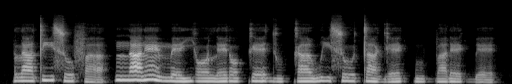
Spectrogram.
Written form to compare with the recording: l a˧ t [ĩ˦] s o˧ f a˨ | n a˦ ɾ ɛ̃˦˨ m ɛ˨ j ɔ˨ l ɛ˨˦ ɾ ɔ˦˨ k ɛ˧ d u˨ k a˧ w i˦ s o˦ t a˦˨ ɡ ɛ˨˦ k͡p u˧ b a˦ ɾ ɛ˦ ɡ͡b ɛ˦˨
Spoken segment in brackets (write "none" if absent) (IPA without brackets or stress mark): i˦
